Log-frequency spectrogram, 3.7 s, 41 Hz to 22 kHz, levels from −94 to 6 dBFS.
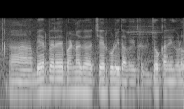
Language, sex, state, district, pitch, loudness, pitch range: Kannada, male, Karnataka, Shimoga, 105 Hz, -15 LUFS, 100-115 Hz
